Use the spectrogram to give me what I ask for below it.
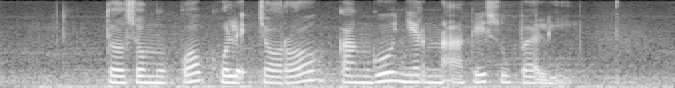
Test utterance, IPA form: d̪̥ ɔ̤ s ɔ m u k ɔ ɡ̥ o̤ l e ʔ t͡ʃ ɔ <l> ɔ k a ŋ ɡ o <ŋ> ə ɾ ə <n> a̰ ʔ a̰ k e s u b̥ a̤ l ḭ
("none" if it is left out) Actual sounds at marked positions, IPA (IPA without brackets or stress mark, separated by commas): ɾ, ɲ, n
